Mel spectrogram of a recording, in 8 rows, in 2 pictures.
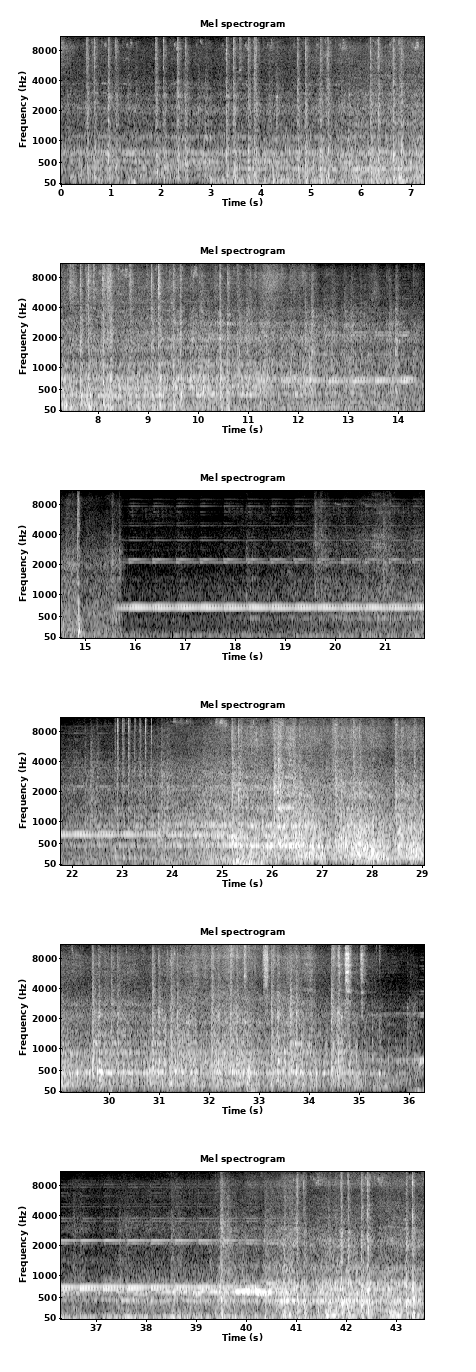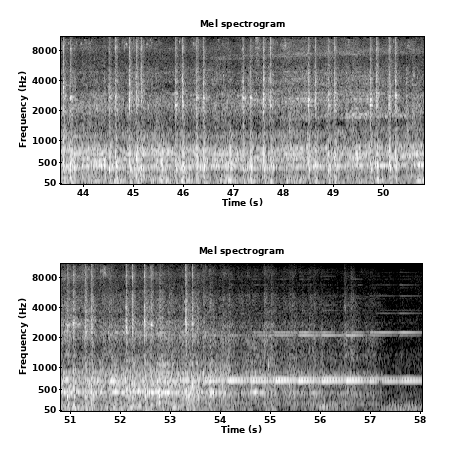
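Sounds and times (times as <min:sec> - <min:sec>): train clattering over rail joints: 0:00.0 - 0:15.8, 0:21.8 - 0:36.8, 0:37.4 - 0:57.0
train deep rumble: 0:00.0 - 0:15.8, 0:19.1 - 0:58.0
level crossing bell ringing: 0:11.5 - 0:14.6, 0:15.7 - 0:26.4, 0:35.8 - 0:41.5, 0:51.5 - 0:58.0.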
